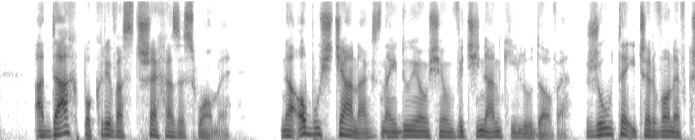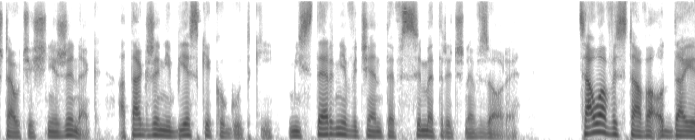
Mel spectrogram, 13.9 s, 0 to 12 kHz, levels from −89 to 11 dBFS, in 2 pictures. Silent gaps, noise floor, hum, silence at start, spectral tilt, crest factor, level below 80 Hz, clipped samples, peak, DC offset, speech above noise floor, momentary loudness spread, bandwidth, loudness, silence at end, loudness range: none; -78 dBFS; none; 0.35 s; -4.5 dB/octave; 20 dB; -50 dBFS; under 0.1%; -6 dBFS; under 0.1%; 53 dB; 13 LU; 12 kHz; -25 LUFS; 0 s; 3 LU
